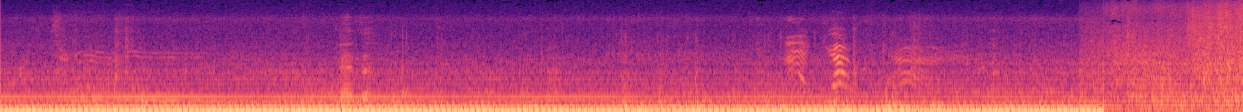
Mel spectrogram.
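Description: A car engine hums steadily up close.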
